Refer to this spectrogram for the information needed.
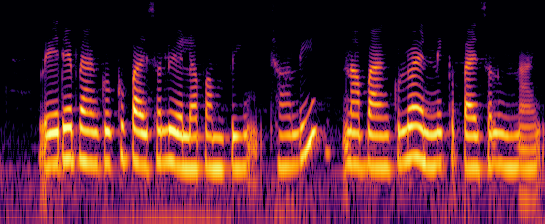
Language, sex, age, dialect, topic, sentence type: Telugu, female, 18-24, Telangana, banking, question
